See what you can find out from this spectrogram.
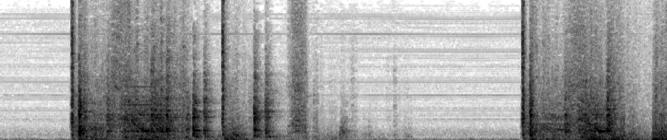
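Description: Two long cranking bursts with sharp pops and no catch between them; the engine is reluctant to start and backfires.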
